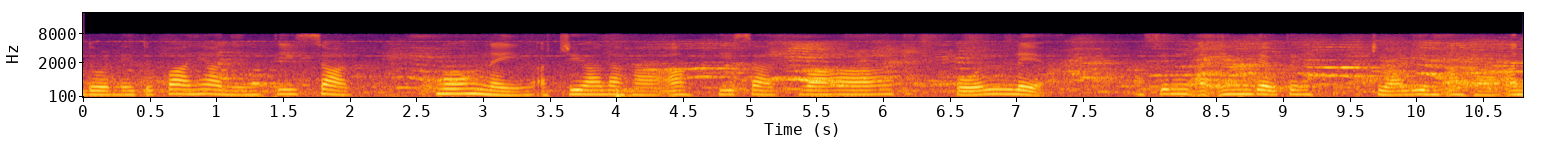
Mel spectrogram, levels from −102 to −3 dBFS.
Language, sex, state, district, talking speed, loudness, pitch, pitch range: Mizo, female, Mizoram, Aizawl, 150 wpm, -17 LUFS, 195 Hz, 180-210 Hz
